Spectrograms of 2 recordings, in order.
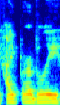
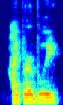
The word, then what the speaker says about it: hyperbole: not some marketing hyper hyperboy how do you say that word hyperbole that's good we're not we're not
